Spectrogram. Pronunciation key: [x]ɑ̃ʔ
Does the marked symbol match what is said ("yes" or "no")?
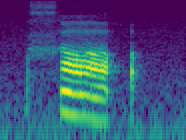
yes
